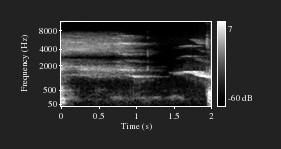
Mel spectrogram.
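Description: A man's voice trailing off a hesitant "é..." into a breathy exhale that fades over about a second, then a short pause before his speech starts again near the end.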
